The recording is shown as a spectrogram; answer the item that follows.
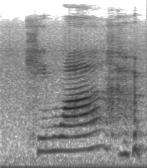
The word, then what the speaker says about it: quinoa: the rice and the quinoa. Thank you to, I forget the subscribers that helped me pronounce this grain correctly, but quinoa.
